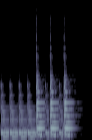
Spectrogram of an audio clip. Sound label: Hardware Insert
